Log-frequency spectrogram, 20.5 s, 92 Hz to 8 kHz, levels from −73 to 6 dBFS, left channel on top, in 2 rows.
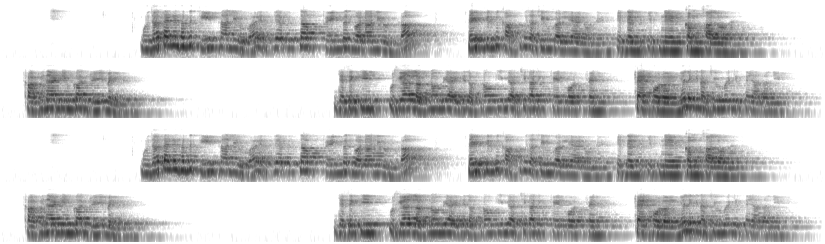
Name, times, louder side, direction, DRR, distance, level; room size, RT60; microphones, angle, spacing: voice 1, 1.7-5.1 5.8-9.2 10.6-11.9 14.4-17.8 18.2-20.0, left 1 dB, 15° left, 2 dB, 1.8 m, -20 dB
14.0 x 11.5 x 4.2 m, 0.84 s
head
